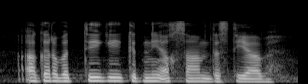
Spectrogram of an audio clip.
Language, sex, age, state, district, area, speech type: Urdu, male, 18-30, Uttar Pradesh, Saharanpur, urban, read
